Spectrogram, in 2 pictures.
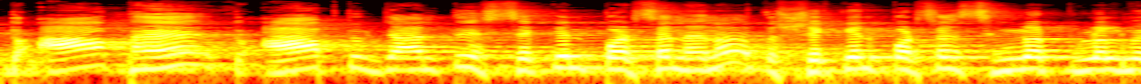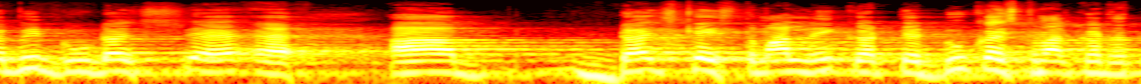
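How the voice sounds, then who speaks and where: A man's voice: very high-pitched, a bit bright. A man with a Bihari Hindi accent teaching a grammar lesson to a class, asking questions and answering them himself. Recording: echoey hall with long reverb.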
